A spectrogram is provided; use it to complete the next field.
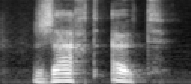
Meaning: second-person (gij) singular past indicative of uitzien
- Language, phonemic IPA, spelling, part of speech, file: Dutch, /ˈzaxt ˈœyt/, zaagt uit, verb, Nl-zaagt uit.ogg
